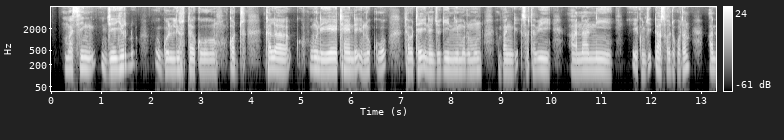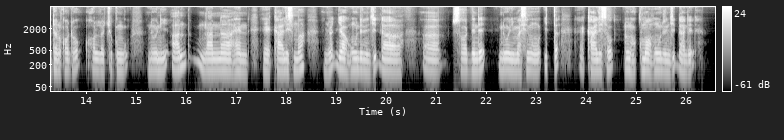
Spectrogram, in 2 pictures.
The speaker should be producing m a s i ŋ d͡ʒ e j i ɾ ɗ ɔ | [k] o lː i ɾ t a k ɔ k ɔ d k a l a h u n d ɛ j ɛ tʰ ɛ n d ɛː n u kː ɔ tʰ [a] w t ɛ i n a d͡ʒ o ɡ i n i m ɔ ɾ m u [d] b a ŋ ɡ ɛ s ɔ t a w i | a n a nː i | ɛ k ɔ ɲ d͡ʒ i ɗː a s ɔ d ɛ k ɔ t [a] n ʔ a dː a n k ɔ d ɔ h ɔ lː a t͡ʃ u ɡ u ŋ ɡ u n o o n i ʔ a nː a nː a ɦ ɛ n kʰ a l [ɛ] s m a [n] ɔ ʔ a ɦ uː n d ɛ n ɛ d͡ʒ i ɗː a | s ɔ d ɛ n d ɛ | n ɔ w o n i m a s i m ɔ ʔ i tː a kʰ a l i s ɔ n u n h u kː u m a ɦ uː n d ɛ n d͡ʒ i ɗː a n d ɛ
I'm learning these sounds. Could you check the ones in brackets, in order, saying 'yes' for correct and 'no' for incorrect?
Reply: no, yes, no, yes, no, no

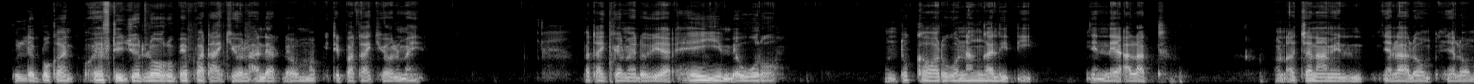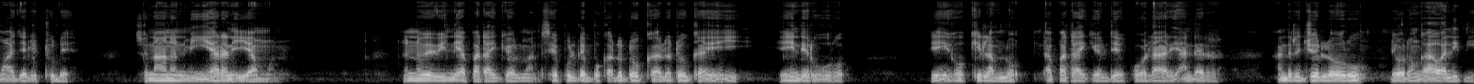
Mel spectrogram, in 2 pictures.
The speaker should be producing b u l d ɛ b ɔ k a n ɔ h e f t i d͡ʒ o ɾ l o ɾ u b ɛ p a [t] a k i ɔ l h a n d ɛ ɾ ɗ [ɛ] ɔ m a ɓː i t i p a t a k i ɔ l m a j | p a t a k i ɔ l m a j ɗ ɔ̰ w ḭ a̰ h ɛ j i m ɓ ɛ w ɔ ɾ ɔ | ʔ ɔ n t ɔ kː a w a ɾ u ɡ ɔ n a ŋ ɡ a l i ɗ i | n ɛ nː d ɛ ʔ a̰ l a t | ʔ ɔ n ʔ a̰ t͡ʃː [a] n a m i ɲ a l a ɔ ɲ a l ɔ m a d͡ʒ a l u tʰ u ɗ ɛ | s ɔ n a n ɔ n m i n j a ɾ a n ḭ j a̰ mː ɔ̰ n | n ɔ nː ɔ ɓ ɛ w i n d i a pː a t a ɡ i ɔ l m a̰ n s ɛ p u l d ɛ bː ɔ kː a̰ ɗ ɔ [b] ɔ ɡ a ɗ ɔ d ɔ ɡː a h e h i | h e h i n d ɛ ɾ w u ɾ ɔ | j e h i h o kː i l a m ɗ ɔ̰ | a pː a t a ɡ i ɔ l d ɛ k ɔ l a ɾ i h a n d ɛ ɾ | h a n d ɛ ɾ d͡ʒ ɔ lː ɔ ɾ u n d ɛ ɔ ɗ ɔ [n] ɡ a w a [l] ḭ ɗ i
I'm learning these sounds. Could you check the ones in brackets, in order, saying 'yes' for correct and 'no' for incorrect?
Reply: yes, yes, yes, no, no, yes

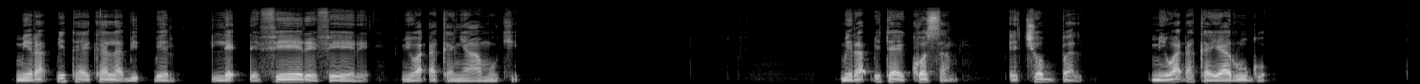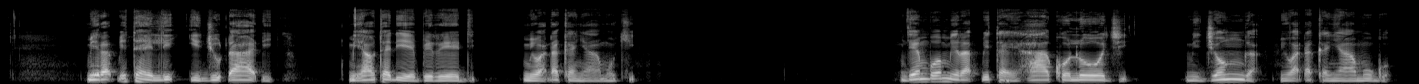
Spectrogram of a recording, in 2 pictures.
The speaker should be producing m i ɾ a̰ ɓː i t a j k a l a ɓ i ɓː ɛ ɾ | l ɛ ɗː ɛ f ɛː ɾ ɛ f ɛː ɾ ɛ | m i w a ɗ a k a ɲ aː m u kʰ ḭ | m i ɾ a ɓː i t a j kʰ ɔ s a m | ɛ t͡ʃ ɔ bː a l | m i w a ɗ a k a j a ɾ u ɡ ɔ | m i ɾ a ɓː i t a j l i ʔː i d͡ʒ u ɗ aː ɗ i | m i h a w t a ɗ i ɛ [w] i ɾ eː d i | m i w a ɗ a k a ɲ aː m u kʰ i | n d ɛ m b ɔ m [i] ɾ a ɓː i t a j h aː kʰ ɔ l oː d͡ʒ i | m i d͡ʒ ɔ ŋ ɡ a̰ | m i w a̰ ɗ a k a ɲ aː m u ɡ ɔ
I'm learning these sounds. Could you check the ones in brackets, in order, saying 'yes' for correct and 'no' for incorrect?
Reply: no, yes

